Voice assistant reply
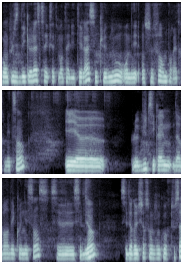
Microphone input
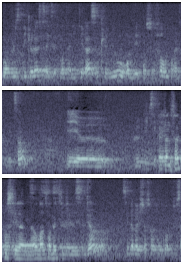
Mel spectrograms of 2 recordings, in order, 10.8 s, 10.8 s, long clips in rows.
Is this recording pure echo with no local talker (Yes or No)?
No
